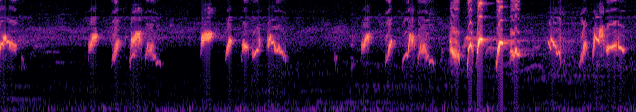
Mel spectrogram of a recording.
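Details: Red-whiskered bulbul singing in the sổ bọng style, used to spur newly caught birds to sing: bursts of three to five quick warbled, chirpy notes separated by short pauses. A very quiet low hum sits underneath.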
